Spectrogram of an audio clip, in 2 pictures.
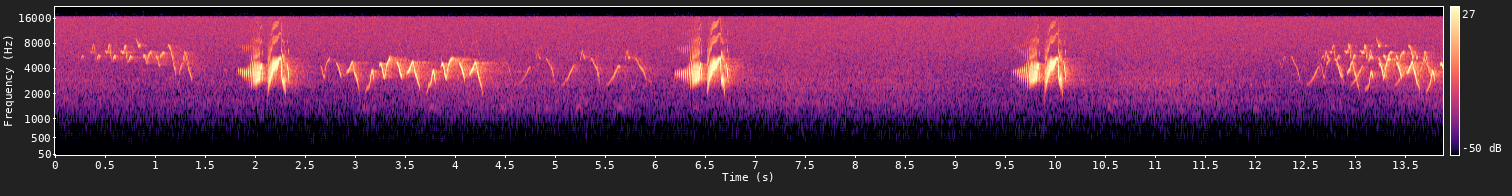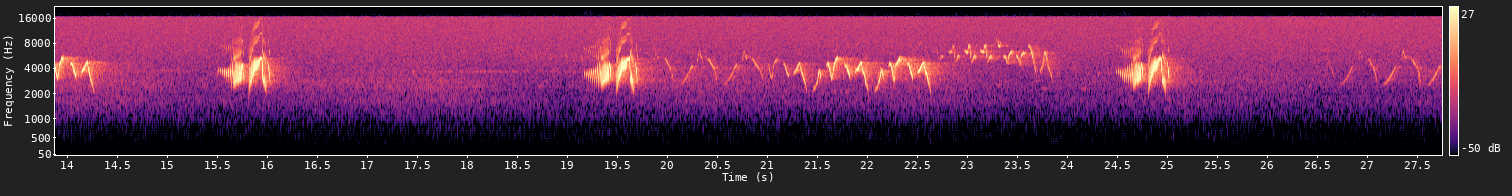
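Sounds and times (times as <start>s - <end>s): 
Alder flycatcher Empidonax alnorum calling: 0.2s - 6.8s, 9.6s - 10.6s, 12.0s - 14.4s, 15.5s - 16.2s, 19.2s - 25.2s.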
